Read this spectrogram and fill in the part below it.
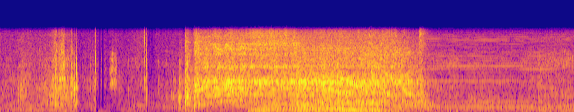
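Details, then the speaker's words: Car cranks, catches briefly with a short roar, then dies right away after fuel pump reassembly and a fixed line leak; owner suspects the fuel pressure regulator, not confirmed. "up for like a brief second there and then it stopped so i don't know uh what the what the issue is so just died right away"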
